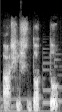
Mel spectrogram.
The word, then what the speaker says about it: Ashis Dutta: So as you have said, my name is Ashis Dutta. In Bengali, it's pronounced Ashis Dotto, but Okay.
